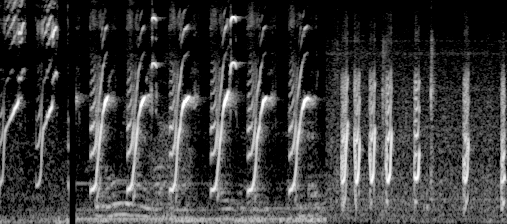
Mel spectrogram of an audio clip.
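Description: A guinea pig gives a run of sharp, rising squeaks, then shorter clipped ones.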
